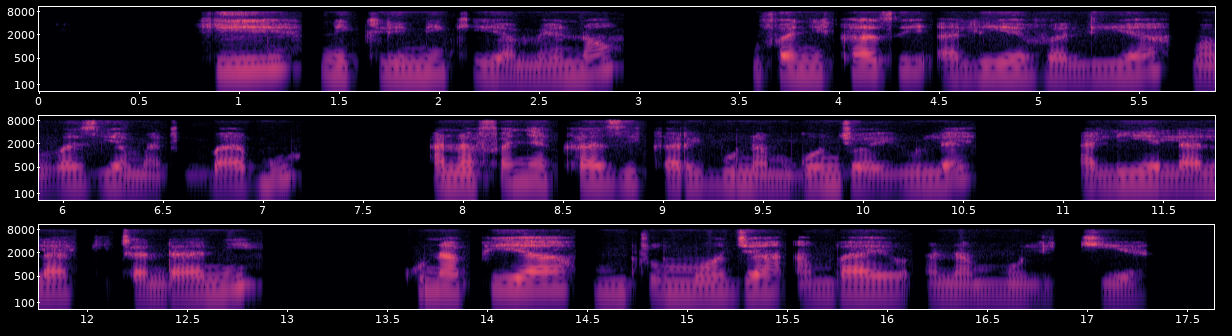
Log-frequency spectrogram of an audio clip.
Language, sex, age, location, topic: Swahili, female, 36-49, Kisumu, health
